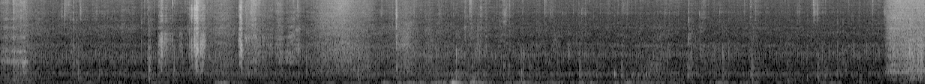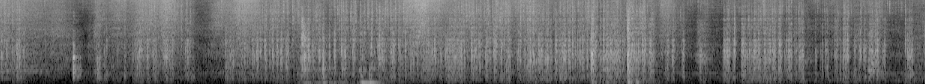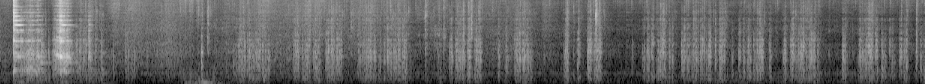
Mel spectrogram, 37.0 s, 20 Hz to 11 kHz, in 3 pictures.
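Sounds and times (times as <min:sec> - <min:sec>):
cookware rustling and knocking: 0:16.3 - 0:17.6, 0:24.8 - 0:26.2.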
